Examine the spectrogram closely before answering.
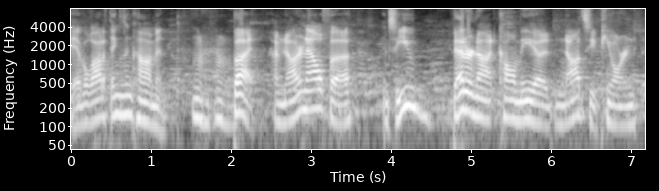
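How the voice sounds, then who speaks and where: A man's medium-pitched voice with an American accent and lively intonation, over music in the background. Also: moderate pace. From Los Angeles. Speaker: podcast co-host. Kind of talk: casual comedic banter. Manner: jokey, animated.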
